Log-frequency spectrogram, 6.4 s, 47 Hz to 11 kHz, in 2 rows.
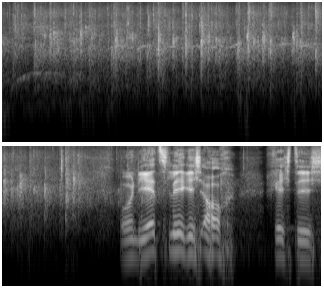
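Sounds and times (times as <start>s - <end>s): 
crowd applauding: 0.0s - 5.2s
speech: 4.4s - 6.3s.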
